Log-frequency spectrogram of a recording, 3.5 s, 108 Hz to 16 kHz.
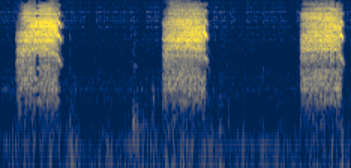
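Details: Barn owl family at a refuge nest near Oak Harbor, Ohio: the male delivers food and the female feeds the first owlet; three strong hissing bursts about half a second long, spaced around 1.3 seconds apart.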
